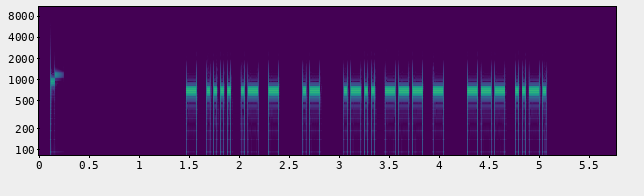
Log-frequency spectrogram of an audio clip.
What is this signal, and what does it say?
Morse code, heard as a keyed tone, about 34 wpm, 700 Hz. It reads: THAT A LOT OF
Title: Sets of 4 Words 35wpm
